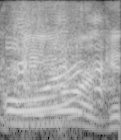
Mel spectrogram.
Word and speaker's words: Georg: Georg. It's German sort of pronouncing George. G-E-O-R-G.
